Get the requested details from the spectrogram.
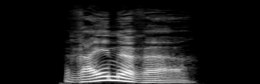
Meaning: inflection of rein: 1. strong/mixed nominative masculine singular comparative degree 2. strong genitive/dative feminine singular comparative degree 3. strong genitive plural comparative degree
- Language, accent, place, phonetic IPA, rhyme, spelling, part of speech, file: German, Germany, Berlin, [ˈʁaɪ̯nəʁɐ], -aɪ̯nəʁɐ, reinerer, adjective, De-reinerer.ogg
